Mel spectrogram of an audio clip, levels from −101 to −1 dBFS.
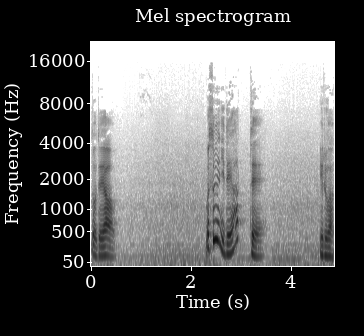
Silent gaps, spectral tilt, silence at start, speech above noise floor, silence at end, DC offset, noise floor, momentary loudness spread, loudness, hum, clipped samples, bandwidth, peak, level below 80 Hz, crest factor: none; -7.5 dB/octave; 0 s; 29 dB; 0 s; under 0.1%; -47 dBFS; 27 LU; -19 LUFS; none; under 0.1%; 9.2 kHz; -2 dBFS; -48 dBFS; 20 dB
